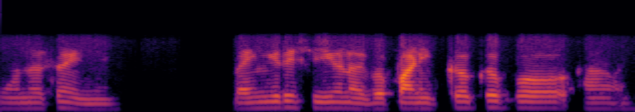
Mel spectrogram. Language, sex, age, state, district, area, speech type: Malayalam, male, 18-30, Kerala, Kasaragod, rural, conversation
